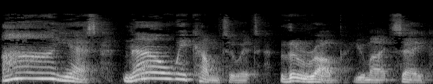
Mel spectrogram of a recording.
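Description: A man voicing a talking raven in a short story, mock-friendly and smugly menacing, hamming up his pauses. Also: on the high side, wildly swooping pitch, roomy sound, heavily acted. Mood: savouring menace. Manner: mock-friendly, assured, hammy, savouring pauses. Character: menacing, smug talking raven demanding a toll. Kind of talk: dramatised short-story reading.

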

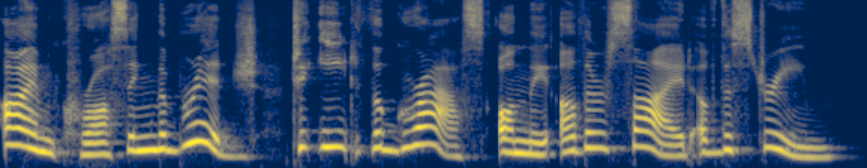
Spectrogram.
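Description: Woman playing an earnest, high-voiced middle-sized billy goat. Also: sing-song, slow pace. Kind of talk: children's storybook character voice.

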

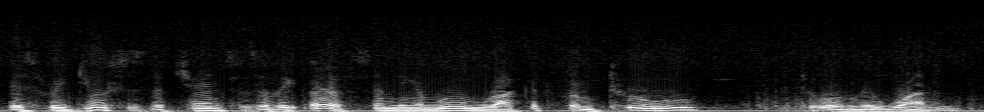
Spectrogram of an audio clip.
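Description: An actor playing a smooth, duplicitous army captain in a 1950s radio drama. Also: male voice, medium pitch, animated, moderate pace, lightly acted. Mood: cold, conspiratorial. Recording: muffled, hissy 1950s radio recording.

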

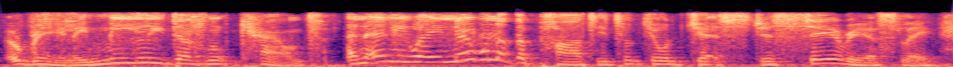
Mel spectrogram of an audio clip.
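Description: An actor playing a jealous young boyfriend in a radio play, argumentative and dismissive. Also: male voice, fairly high pitch, wildly swooping pitch, brisk. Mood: needling, defensive. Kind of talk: radio drama acting. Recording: dull, noisy, clicking radio recording.

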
